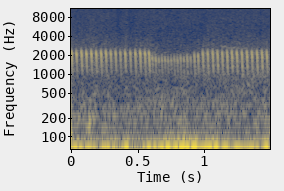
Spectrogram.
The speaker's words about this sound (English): It's a kind of clicking, weird, eerie insect noise that it makes. Metallic whir or a chirr that just fills the night slowly and totally takes over the entire sort of heavens as you stand in the night. That's the chirr of the nightjar. Eerie.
